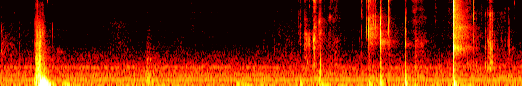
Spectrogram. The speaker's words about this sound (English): Just lighting a candle.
